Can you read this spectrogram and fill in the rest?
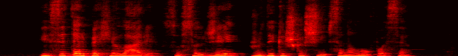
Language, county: Lithuanian, Tauragė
